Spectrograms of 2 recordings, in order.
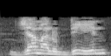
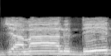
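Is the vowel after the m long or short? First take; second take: short; long. First: The vowel after the m is short. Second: The vowel after the m is long. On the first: The name means camel. The speaker calls it wrong. "Jamaluddin pendek, antum telah salah" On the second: The name means beauty. The speaker calls it right. "alhamdulillah antum telah benar"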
